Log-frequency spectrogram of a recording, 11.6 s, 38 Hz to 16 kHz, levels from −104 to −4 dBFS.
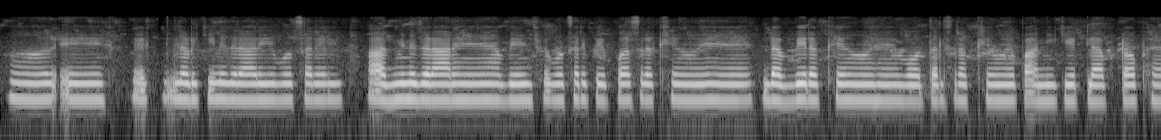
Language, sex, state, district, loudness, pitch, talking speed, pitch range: Hindi, female, Bihar, Saran, -30 LUFS, 215 Hz, 185 wpm, 210-220 Hz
